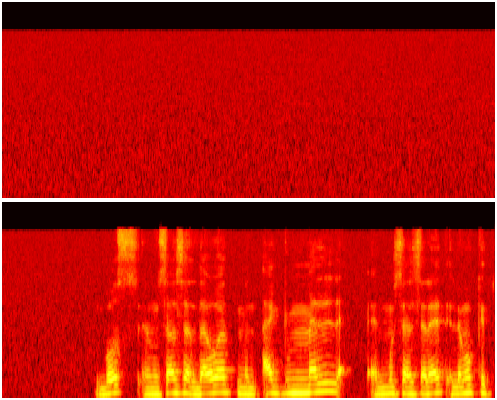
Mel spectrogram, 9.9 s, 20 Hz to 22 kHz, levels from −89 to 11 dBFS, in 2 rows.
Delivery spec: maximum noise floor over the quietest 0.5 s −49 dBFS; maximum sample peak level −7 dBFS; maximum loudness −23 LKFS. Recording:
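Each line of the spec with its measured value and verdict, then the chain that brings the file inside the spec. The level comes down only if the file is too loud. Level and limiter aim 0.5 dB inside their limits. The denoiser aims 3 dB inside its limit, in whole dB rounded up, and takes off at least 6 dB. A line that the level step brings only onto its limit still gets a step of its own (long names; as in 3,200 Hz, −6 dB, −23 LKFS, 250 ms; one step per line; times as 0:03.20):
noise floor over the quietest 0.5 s −41 dBFS: out of spec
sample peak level −4.0 dBFS: out of spec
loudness −14.5 LKFS: out of spec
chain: level −9 dB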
